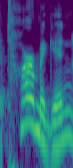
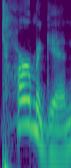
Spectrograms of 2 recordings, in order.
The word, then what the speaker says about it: ptarmigan: go to the bathroom because the P is silent. Yeah. Yeah. Okay. I know. I know it's an old joke, but the word tarmaggan is actually derived from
